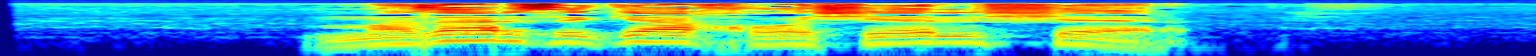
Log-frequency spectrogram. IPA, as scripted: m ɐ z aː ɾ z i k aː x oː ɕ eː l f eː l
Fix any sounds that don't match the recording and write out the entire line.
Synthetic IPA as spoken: m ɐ z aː ɾ s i k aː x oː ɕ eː l ɕ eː ɾ

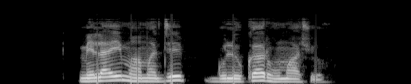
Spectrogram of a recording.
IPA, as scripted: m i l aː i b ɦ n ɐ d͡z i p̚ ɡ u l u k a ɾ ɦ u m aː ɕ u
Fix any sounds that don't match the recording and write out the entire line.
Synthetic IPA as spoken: m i l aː i m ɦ m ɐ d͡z i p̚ ɡ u l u k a ɾ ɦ u m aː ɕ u

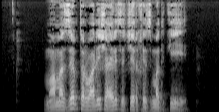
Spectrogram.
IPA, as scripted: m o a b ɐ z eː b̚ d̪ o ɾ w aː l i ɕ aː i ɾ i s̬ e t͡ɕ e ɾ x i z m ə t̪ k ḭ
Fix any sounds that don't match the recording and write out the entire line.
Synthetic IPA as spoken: m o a m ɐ z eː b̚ t̪ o ɾ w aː l i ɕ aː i ɾ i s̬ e t͡ɕ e ɾ x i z m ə t̪ k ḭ

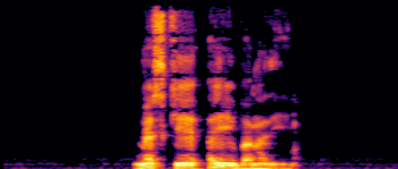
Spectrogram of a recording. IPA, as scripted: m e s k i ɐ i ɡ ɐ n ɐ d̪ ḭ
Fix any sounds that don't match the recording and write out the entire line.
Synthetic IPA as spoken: m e s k e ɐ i b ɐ n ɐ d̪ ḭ

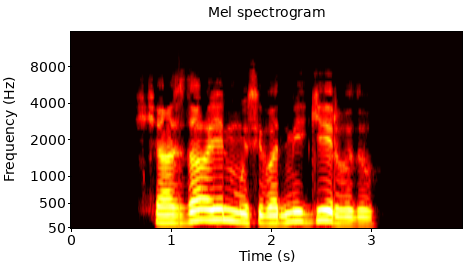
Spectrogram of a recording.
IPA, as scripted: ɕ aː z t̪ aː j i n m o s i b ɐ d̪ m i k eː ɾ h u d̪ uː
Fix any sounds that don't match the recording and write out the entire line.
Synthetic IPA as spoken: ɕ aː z d̪ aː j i n m u s i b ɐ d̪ m i ɡ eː ɾ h u d̪ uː

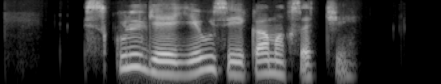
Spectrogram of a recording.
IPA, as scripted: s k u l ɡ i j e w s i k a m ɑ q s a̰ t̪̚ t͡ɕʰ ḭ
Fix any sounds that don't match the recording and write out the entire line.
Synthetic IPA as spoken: s k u l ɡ e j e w s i k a m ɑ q s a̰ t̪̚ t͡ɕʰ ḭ

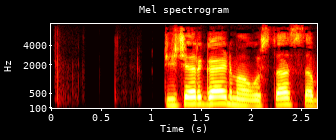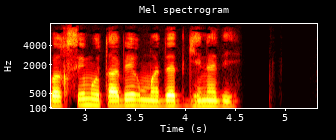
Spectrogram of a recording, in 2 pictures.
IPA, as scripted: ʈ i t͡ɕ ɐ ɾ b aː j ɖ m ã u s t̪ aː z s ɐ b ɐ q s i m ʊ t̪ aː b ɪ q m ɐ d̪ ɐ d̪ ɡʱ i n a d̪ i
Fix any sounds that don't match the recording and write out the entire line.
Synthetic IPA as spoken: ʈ i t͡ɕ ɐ ɾ ɡ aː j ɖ m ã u s t̪ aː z s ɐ b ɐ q s i m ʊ t̪ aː b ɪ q m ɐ d̪ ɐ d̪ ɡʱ i n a d̪ i

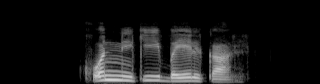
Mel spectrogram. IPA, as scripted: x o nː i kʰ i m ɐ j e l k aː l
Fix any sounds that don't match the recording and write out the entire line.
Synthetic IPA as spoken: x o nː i k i b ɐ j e l k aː l

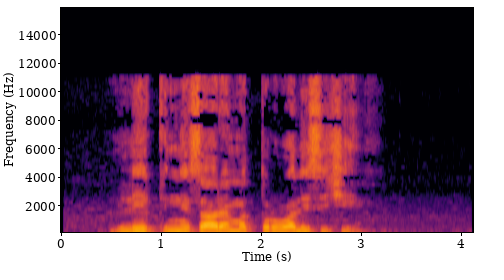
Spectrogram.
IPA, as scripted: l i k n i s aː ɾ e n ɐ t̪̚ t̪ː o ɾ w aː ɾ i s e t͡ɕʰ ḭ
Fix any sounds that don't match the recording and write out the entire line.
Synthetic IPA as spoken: l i k n i s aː ɾ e m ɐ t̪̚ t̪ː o ɾ w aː l i s i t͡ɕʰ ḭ

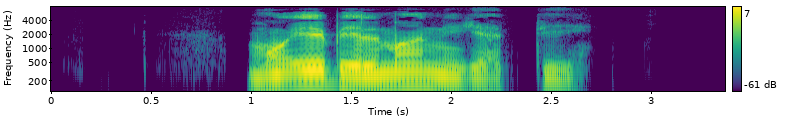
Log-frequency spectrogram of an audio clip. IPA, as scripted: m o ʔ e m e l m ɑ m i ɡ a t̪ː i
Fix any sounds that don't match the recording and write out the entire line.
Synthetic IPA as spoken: m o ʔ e b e l m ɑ n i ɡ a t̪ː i

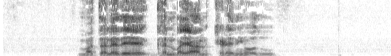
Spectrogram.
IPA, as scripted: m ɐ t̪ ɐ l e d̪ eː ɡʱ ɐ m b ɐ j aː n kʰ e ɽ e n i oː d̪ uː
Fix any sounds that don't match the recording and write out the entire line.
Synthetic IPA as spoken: m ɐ t̪ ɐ l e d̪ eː ɡʱ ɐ n b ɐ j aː n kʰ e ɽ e n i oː d̪ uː

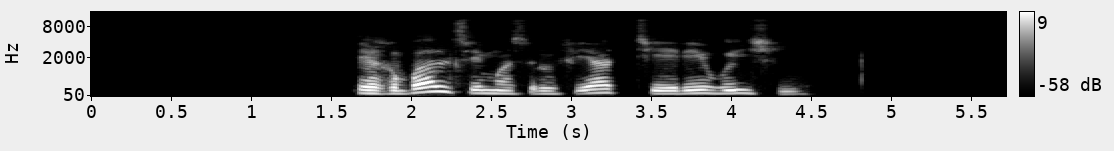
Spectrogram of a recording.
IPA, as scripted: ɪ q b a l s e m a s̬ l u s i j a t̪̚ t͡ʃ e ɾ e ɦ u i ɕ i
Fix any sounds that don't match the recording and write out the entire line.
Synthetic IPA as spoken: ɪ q b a l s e m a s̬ ɾ u f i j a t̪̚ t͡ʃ e ɾ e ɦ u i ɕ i

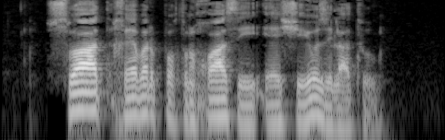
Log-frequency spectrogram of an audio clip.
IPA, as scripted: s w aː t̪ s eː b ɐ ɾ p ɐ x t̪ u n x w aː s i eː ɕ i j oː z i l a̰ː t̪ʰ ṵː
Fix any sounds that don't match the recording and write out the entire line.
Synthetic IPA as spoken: s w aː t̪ x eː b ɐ ɾ p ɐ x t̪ u n x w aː s i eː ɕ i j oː z i l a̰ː t̪ʰ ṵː

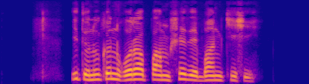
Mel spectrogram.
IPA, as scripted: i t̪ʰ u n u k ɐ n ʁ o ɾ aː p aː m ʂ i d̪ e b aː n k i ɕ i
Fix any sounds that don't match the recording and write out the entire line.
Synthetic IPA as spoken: i t̪ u n u k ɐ n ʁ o ɾ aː p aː m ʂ e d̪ e b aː n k i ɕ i

